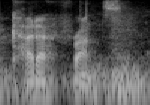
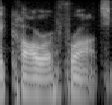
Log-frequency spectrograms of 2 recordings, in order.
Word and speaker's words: Kara-France: So every day of the week, Kai says his last name with that rolled R. I've never heard him say Kai Kara-France. Now, we're in the business of getting the right syllable right. But those who choose to roll the R can, or those who are able to roll the R can.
